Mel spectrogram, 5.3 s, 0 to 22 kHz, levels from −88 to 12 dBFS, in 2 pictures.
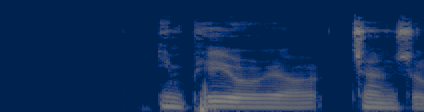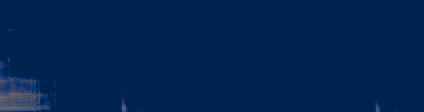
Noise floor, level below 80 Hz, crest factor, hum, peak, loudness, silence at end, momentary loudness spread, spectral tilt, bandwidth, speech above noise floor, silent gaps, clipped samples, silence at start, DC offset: under -90 dBFS; -64 dBFS; 28 dB; 50 Hz at -80 dBFS; -18 dBFS; -40 LUFS; 2.4 s; 16 LU; -3 dB/octave; 13.5 kHz; over 48 dB; none; under 0.1%; 1 s; under 0.1%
